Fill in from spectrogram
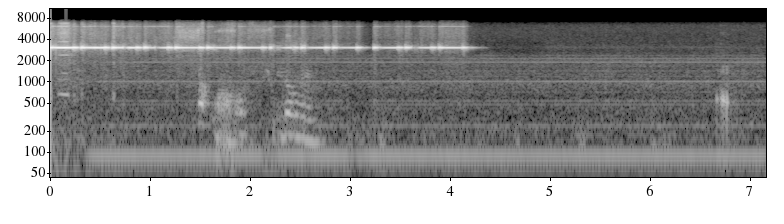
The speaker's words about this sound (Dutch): Was dat het brandalarm? Dat was het brandalarm. waarom ging dat af en waarom zo kort?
